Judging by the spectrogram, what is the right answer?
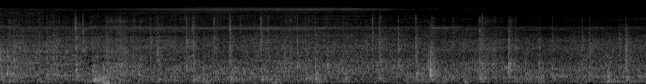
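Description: Märklin HO-scale BR 74 model steam locomotive pulling its wagons around a small oval of track, wheels rattling and clicking over the rails.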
